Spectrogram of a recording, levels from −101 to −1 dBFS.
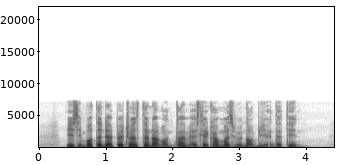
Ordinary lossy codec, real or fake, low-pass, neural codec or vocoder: none; real; 7.2 kHz; none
